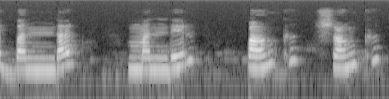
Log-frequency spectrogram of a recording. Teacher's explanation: अनुस्वार वाले वर्णों के उच्चारण में हवा नाक से बाहर आती है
